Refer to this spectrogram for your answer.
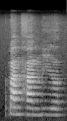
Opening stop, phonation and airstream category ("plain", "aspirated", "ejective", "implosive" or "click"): implosive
